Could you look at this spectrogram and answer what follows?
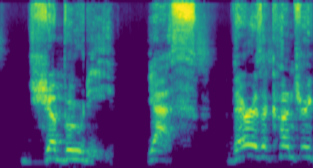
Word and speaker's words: Djibouti: didn't you're probably like wait it starts with the d how do you pronounce it well in english it's djibouti yes there is a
